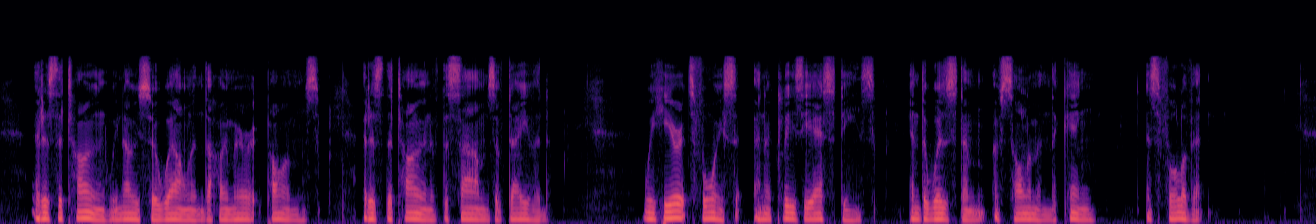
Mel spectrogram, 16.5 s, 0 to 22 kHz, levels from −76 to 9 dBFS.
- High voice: No, low, 100 Hz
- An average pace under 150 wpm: Yes, average, 140 wpm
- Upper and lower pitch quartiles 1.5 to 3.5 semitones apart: Yes, narrow, 2.6 semitones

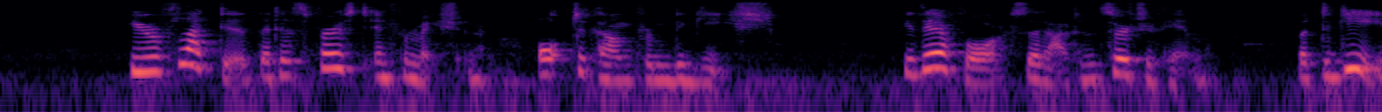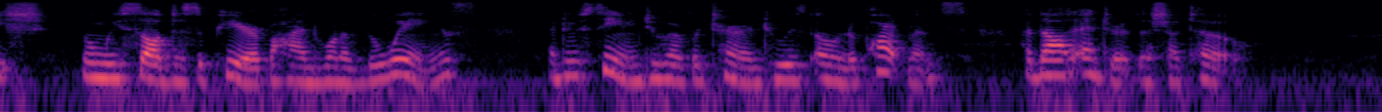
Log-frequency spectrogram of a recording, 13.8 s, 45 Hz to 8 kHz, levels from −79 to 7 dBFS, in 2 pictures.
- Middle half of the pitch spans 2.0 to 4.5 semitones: No, average, 5.1 semitones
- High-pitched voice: Yes, high, 215 Hz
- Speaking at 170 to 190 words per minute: No, fast, 205 wpm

